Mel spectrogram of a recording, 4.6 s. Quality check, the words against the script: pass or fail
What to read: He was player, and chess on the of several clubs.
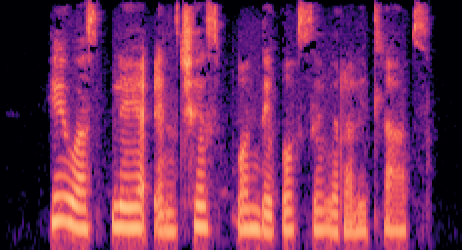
pass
